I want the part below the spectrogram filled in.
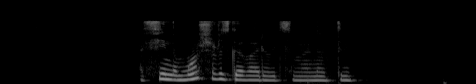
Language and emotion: Russian, neutral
